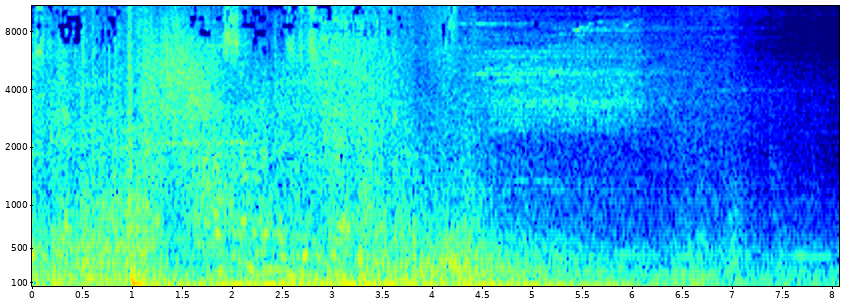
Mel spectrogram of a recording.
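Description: A booming game victory sound swells and then fades away.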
